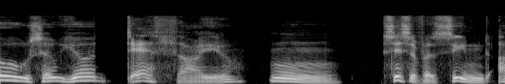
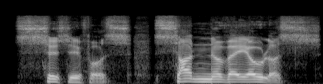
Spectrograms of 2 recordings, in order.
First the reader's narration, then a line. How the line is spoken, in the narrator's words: Thanatos intoned in quelling accents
